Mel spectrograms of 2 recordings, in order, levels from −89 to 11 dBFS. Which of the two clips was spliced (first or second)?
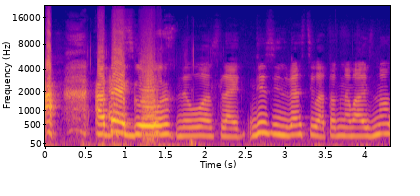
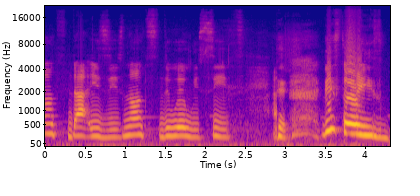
second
